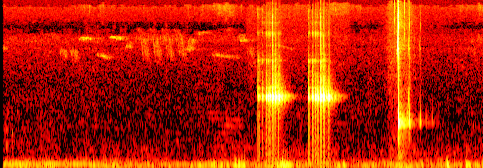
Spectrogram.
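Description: Wind rumbling on the microphone in the open, with a bird calling: two short clear notes at the same pitch about half a second apart, a little past halfway, then a single sharp note that drops in pitch about a second later.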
